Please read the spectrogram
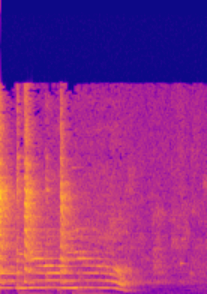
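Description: A dog's long, steady howl that drops away in pitch and fades just over a second in.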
